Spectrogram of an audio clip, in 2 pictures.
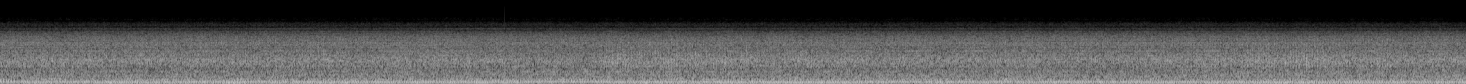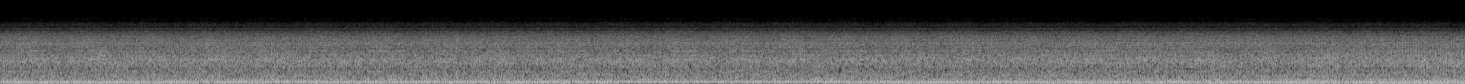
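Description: A compressor running steadily: a constant drone with a strong low hum.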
